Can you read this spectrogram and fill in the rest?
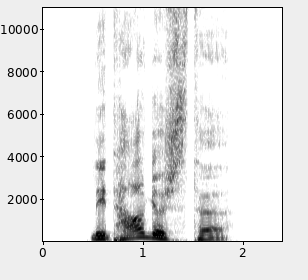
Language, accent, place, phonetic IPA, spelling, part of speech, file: German, Germany, Berlin, [leˈtaʁɡɪʃstə], lethargischste, adjective, De-lethargischste.ogg
- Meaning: inflection of lethargisch: 1. strong/mixed nominative/accusative feminine singular superlative degree 2. strong nominative/accusative plural superlative degree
